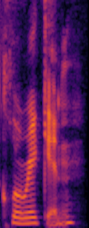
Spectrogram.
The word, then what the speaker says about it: Clurichaun: Also sporting red is a rambitious chlorican.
